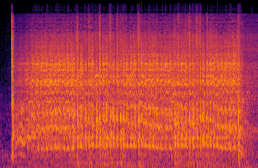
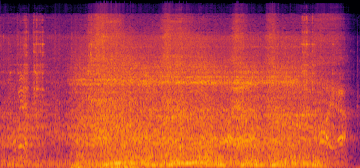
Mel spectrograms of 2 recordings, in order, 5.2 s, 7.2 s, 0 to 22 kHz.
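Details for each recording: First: Mid-1970s Ford Ranchero parked for a number of years, cranking about four seconds after fueling: uneven random firing pops that never catch; inconsistent ignition traced to spark plug wires off by one position, cap and rotor clean. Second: Ford Ranchero parked long-term, ignition timing off by one corrected by moving the plug wires one position: engine catches and runs strong with a steady even beat swelling with revs, no misses or knocks, oil light goes off; normal running.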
